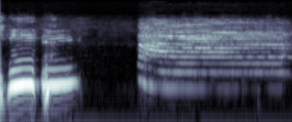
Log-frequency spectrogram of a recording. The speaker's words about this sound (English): that deserves air horn, damn it.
